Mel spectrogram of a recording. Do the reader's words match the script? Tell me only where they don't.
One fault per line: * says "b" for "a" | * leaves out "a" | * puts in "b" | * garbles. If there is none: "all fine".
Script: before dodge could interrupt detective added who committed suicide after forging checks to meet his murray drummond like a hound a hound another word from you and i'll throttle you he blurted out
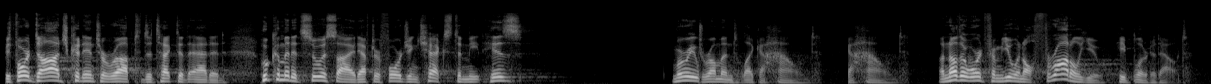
all fine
